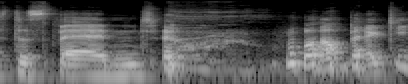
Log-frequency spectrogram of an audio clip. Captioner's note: laughing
